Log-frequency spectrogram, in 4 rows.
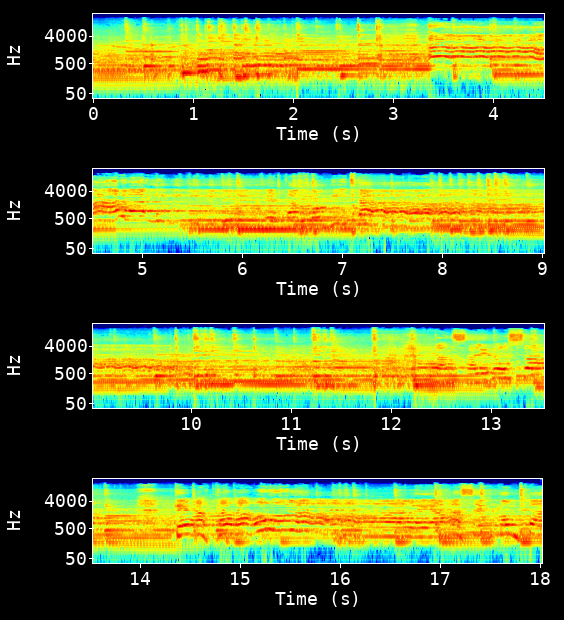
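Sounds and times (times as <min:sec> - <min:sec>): flamenco guitar strumming: 0:00.0 - 0:18.0
woman singing flamenco: 0:00.6 - 0:18.0.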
